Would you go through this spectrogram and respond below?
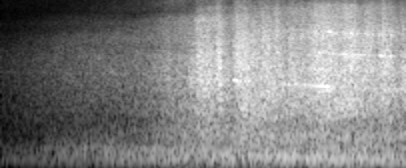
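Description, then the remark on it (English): A broad, rushing roar of an airplane in flight swells steadily louder over a few seconds, then holds as a dense, continuous drone with no voices. “and their father are travelling on an airplane.”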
